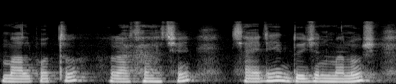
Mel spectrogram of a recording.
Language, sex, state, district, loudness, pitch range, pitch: Bengali, male, Tripura, West Tripura, -15 LUFS, 135-170 Hz, 145 Hz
